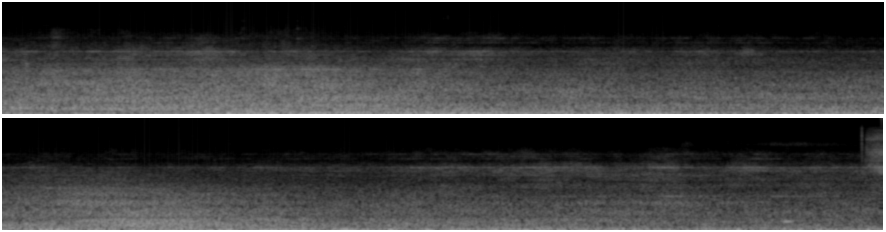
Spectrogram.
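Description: A large airliner rolling out after landing at night at Dallas/Fort Worth airport, a broad, steady engine roar from the thrust reversers at a distance, with no talk.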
